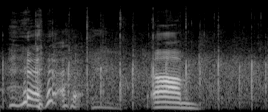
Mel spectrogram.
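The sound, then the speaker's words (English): An audience claps in a scattered, steady patter throughout, with voices calling out and cheering loudly over the applause, on the day of Pentecost. “Wait, we're clapping already.”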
